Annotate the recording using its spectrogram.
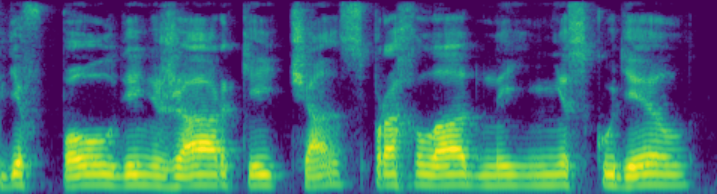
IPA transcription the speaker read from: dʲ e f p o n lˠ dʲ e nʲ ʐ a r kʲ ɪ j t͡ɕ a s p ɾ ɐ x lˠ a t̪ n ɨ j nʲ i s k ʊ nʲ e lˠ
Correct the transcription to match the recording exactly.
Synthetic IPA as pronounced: dʲ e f p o lˠ dʲ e nʲ ʐ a r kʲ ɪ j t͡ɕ a s p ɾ ɐ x lˠ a d̪ n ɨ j nʲ ɪ s k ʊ dʲ e lˠ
